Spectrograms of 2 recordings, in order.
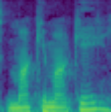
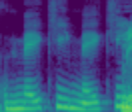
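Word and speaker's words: Makemake: So you're saying it's Maki Maki? Not. – I think it's Makey Makey. Makey Makey rhymes with bake and right. – Bake. – Right. Makey Makey. – Right. It's not a fish dish.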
